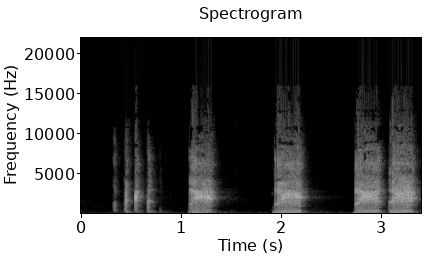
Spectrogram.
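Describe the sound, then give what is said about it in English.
A newly bought duck call is blown by a beginner: a quick run of four short clucks, then three loud, drawn-out raspy quacks spaced by brief pauses, with no talking. “Sounds like a duck to me.”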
